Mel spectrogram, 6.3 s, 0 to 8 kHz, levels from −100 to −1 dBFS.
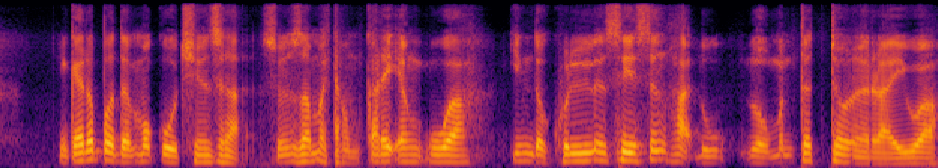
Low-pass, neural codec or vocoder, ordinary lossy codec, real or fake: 7.2 kHz; codec, 16 kHz in and 24 kHz out, 0.9 kbps, LongCat-Audio-Codec, fine tuned four codebook decoder; none; fake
